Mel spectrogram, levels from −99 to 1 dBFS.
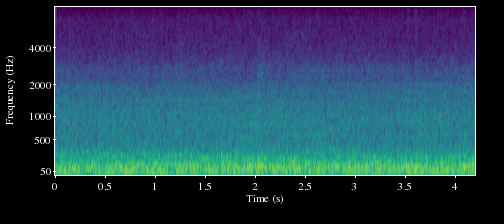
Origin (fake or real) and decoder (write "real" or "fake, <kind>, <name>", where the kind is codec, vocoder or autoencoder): real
